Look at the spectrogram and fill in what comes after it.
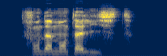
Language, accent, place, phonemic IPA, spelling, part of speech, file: French, France, Lyon, /fɔ̃.da.mɑ̃.ta.list/, fondamentaliste, adjective / noun, LL-Q150 (fra)-fondamentaliste.wav
- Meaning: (adjective) fundamentalist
